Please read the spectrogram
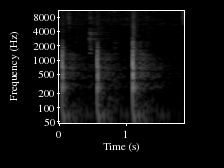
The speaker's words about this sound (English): And if we even hear the knocking, we close our ears.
